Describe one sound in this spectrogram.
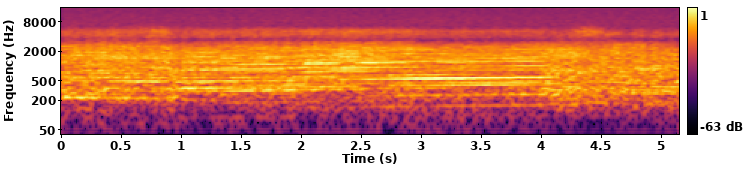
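A race car engine roars loudly up close at steady high revs.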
